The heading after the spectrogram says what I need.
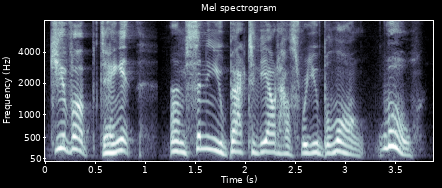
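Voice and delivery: high, loud yell through effort; straining angry yell. Acted. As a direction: yell while straining to hold it down. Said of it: "spit and hissed through gnashing teeth".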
